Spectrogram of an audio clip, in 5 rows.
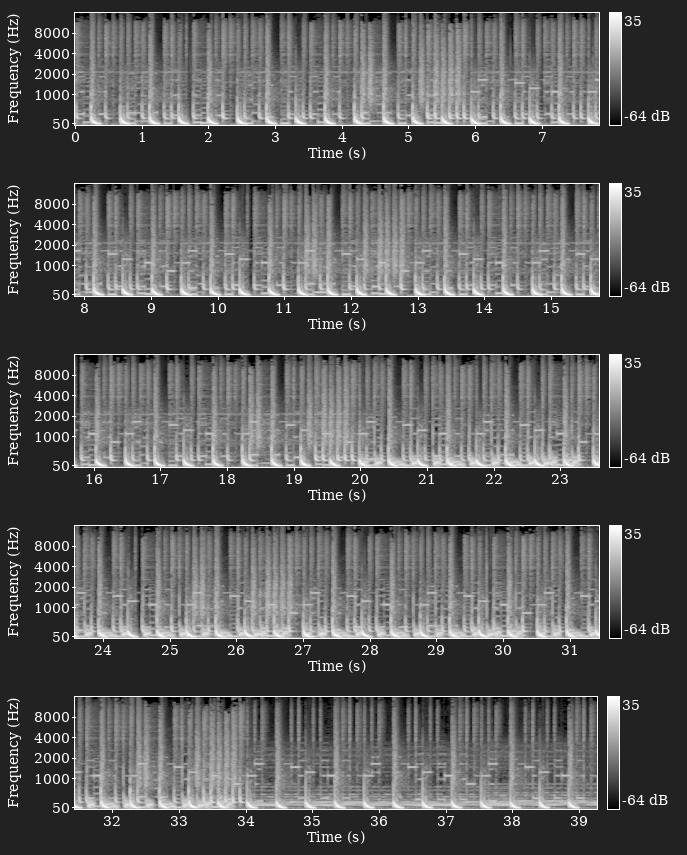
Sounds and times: Trance music: 0:00.0 - 0:39.2.

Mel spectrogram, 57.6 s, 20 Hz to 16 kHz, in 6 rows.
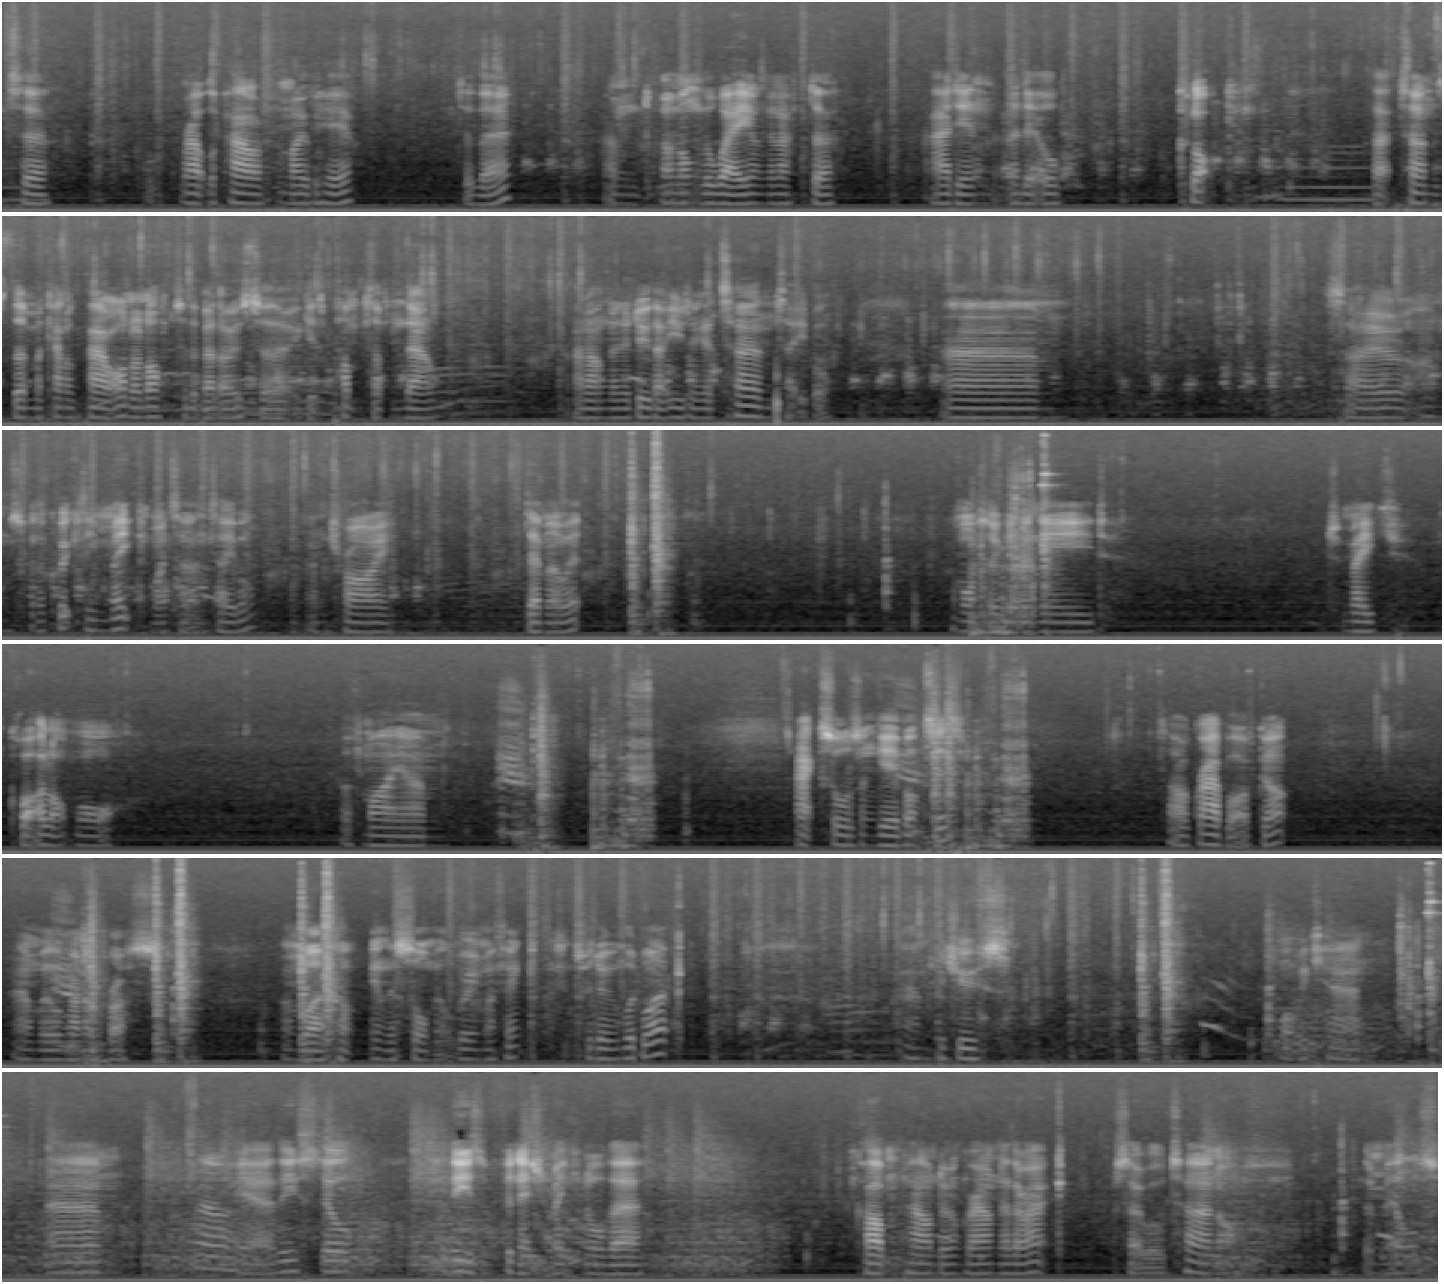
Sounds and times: Speech: 0:00.0 - 0:00.4, 0:01.2 - 0:02.4, 0:03.0 - 0:03.4, 0:04.0 - 0:05.6, 0:06.2 - 0:07.1, 0:07.8 - 0:08.3, 0:09.2 - 0:12.6, 0:13.4 - 0:15.2, 0:15.9 - 0:16.6, 0:18.4 - 0:21.8, 0:22.7 - 0:23.1, 0:25.6 - 0:26.6, 0:28.0 - 0:29.6, 0:31.1 - 0:31.7, 0:34.1 - 0:35.3, 0:36.5 - 0:37.4, 0:38.5 - 0:39.5, 0:40.3 - 0:42.9, 0:44.4 - 0:45.2, 0:46.9 - 0:47.6, 0:48.3 - 0:50.4, 0:51.0 - 0:52.3, 0:53.7 - 0:57.5.

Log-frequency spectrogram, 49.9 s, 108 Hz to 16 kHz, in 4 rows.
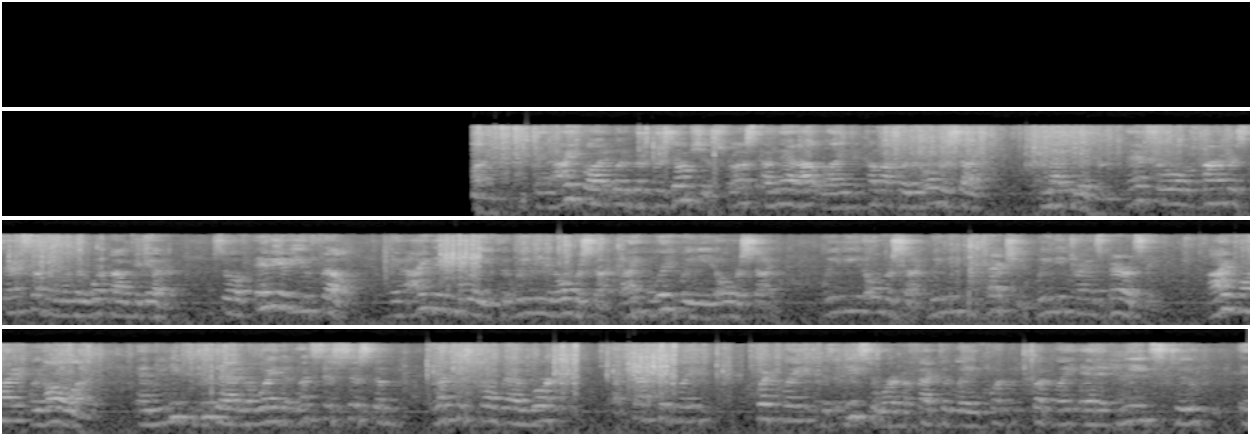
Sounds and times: Speech: 0:17.2 - 0:49.9.

